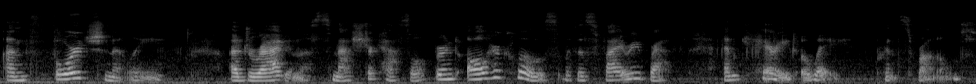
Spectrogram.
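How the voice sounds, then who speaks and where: A woman reading a children's picture book aloud, gentle and expressive as a preschool storyteller. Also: medium pitch, takes it slowly, vocal fry, slight background noise, low-quality recording. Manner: gentle and expressive, voices the characters.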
